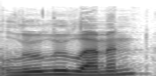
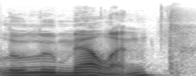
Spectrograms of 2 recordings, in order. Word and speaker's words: Lululemon: Lululemon. I'll say it correctly this time. Not Lulu Melon.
